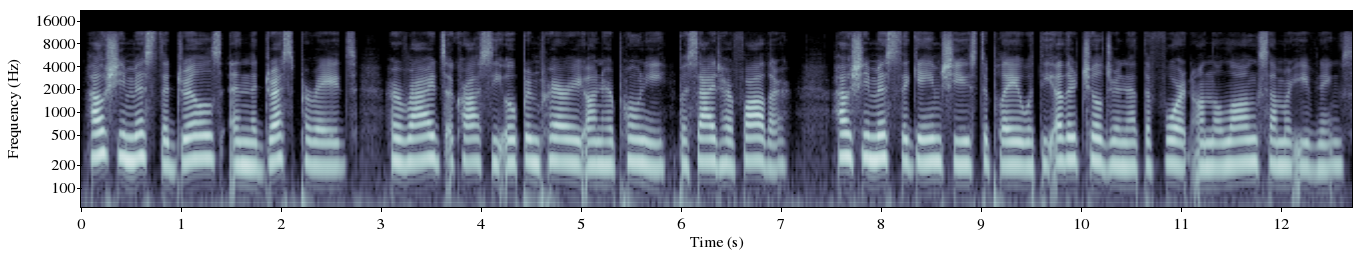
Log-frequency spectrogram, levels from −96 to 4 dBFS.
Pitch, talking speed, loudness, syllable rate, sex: 215 Hz, 200 wpm, -18 LUFS, 5.1 syllables/s, female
